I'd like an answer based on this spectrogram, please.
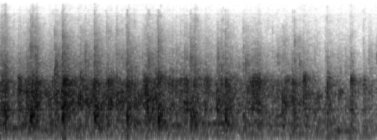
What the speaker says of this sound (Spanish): Un aplauso para ellos, ¿verdad?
